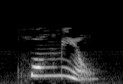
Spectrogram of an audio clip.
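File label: "荒谬", Mandarin Chinese; chinese flashcards; hsk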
